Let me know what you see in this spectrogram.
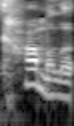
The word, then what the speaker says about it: Kamala: It's Kam- it, it, it's Kam- it's Kamala, like I'm saying right now.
